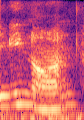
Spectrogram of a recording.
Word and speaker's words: Ninon: is but you can call me ninon and uh let me spell it for you november india november oscar november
